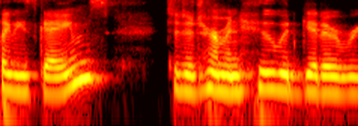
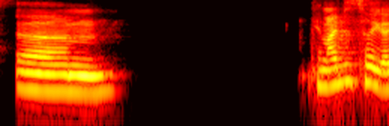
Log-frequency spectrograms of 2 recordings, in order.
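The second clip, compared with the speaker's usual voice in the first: normal talking voice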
